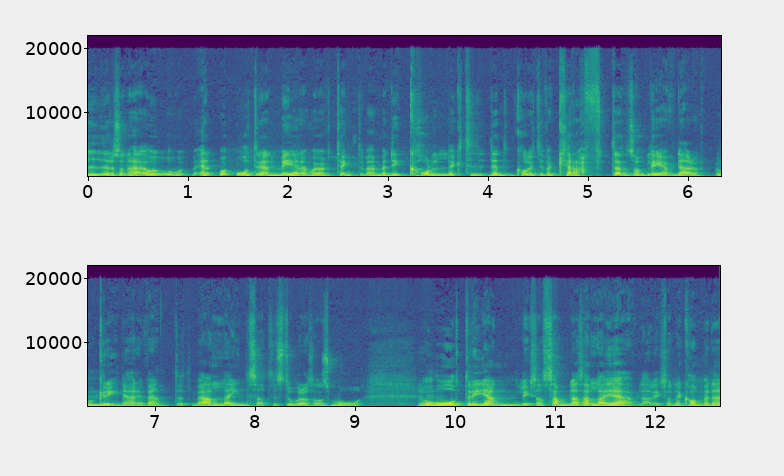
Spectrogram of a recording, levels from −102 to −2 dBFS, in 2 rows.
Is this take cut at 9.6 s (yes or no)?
yes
